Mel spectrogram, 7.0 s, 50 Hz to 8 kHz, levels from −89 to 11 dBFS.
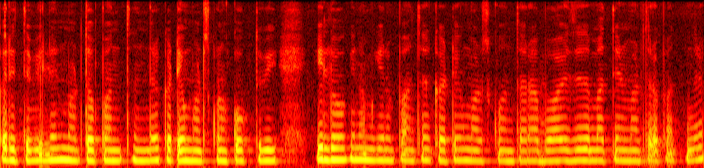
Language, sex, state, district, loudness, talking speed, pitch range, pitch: Kannada, female, Karnataka, Belgaum, -18 LUFS, 160 wpm, 185-195 Hz, 190 Hz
